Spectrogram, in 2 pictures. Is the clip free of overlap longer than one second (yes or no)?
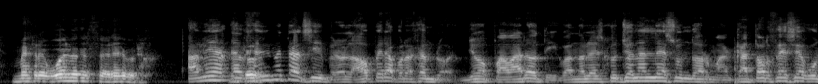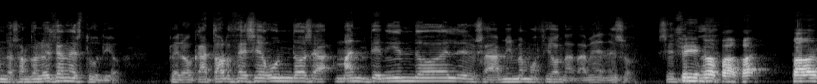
yes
